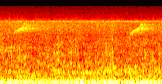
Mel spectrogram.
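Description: Two short, high, upward-sweeping chirps from a small bird, about a second and a half apart, over steady low outdoor background noise.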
